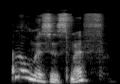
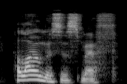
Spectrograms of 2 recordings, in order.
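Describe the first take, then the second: First: Example read. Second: Said in the usual way. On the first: Shown as a demonstration. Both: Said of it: "Spójrzmy na przykłady".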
